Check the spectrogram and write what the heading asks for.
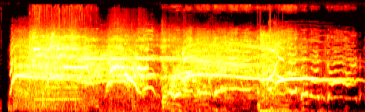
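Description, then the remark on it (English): A woman lets out a long, loud, sustained scream, her shrill voice wavering and breaking in pitch across several seconds before trailing off. “You are now officially a Scream Queen.”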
